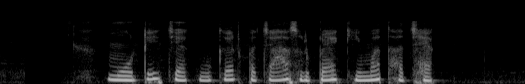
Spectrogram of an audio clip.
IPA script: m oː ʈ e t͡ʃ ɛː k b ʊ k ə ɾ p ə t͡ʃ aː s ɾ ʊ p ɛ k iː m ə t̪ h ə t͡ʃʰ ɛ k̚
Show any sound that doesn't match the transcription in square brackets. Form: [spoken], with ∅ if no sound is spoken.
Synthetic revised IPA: m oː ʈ e t͡ʃ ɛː k b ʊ k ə ɾ p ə t͡ʃ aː s ɾ ʊ p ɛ k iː m ə t̪ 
